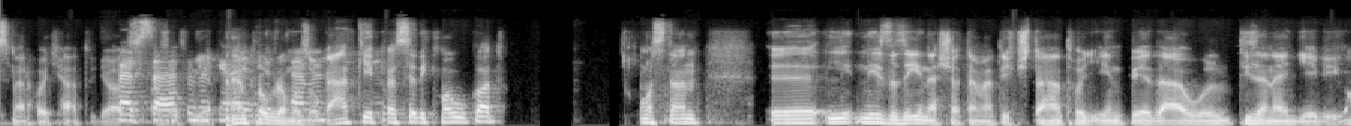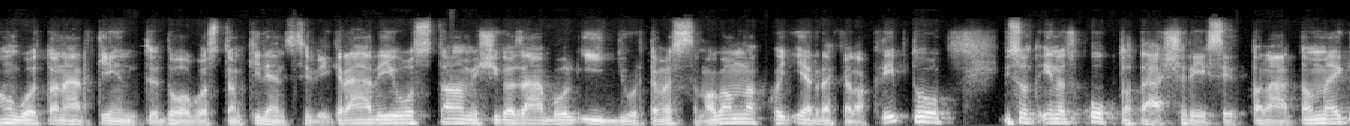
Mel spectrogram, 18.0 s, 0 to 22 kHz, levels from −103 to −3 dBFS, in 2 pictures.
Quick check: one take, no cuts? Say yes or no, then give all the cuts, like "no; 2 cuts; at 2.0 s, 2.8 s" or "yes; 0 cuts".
yes; 0 cuts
